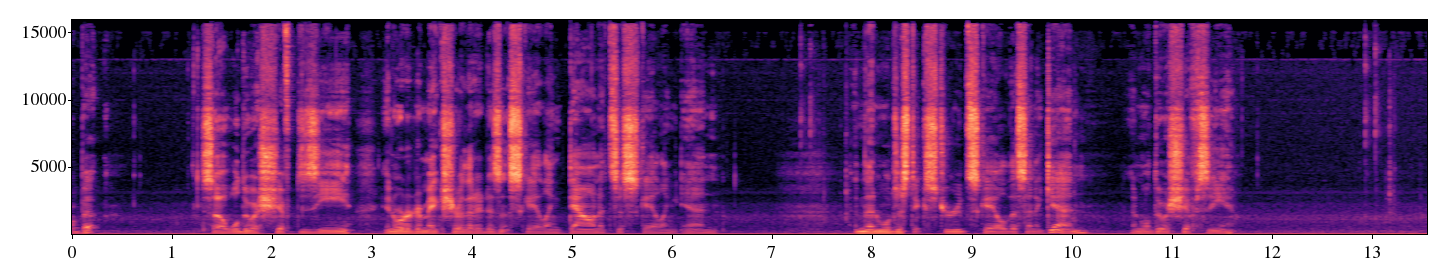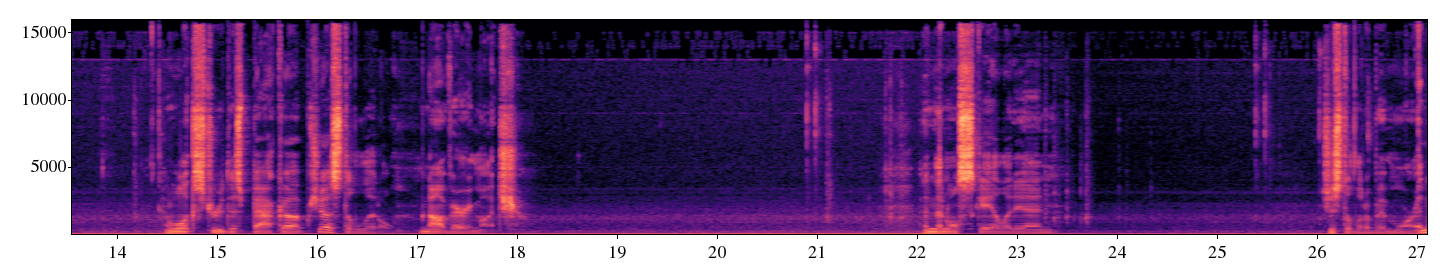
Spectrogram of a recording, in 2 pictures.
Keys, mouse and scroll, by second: 25.9 middle click, 26.7-27.1 scroll down 2.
